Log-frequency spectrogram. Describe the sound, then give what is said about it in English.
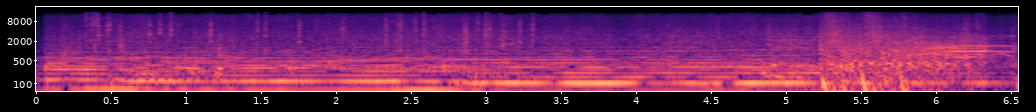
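Gunfire in a film scene as a gang shoots down police: sharp rattling bursts over a sustained tonal musical score, with a louder, denser burst near the end. “Police are mown down, their bodies jolting with the impact of the bullets.”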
